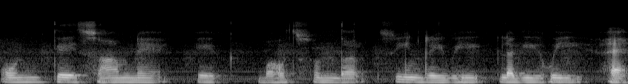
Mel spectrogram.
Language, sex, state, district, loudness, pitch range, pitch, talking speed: Hindi, male, Rajasthan, Jaipur, -24 LUFS, 100-110 Hz, 105 Hz, 95 wpm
